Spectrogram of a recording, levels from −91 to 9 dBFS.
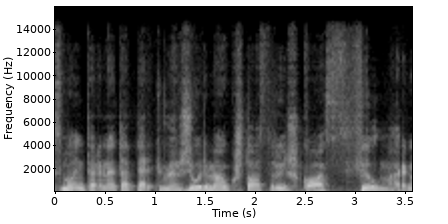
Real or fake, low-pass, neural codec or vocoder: fake; 14.4 kHz; codec, 44.1 kHz, 2.6 kbps, DAC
